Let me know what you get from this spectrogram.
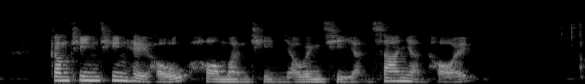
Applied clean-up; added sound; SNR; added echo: none; none; none; none.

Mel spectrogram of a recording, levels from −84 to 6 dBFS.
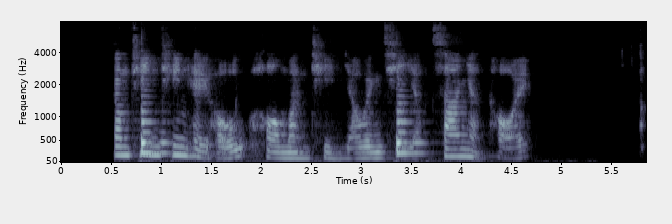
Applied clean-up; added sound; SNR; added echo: neural mask model DeepFilterNet 3.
